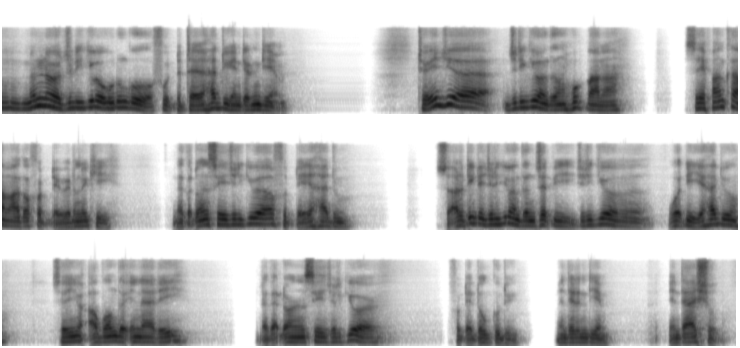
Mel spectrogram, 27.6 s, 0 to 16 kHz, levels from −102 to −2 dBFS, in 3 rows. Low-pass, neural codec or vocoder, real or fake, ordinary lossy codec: 7.2 kHz; codec, 16 kHz, about 1 kbps, DyCAST, with the encoder's durations; fake; AAC, 64 kbps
